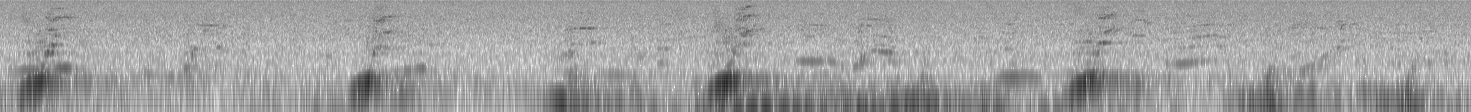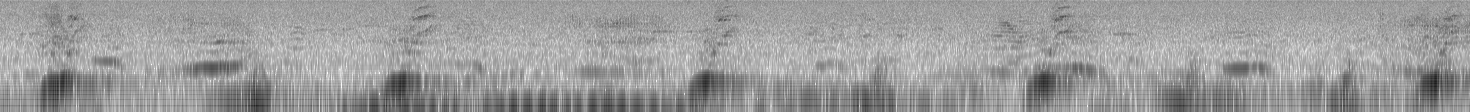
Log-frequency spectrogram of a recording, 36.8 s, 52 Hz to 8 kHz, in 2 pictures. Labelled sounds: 0.5	0.9	humpback whale, 0.96 to 3.8 kHz
2.4	2.8	humpback whale, 2.5 to 2.7 kHz
4.7	5.0	humpback whale, 0.83 to 1.0 kHz
7.1	7.5	humpback whale, 2.0 to 2.4 kHz
9.2	10.3	humpback whale, 1.6 to 4.0 kHz
10.8	11.2	humpback whale, 0.80 to 3.5 kHz
13.7	15.4	humpback whale, 1.4 to 4.2 kHz
18.9	19.5	humpback whale, 1.1 to 3.9 kHz
20.8	21.3	humpback whale, 1.1 to 3.0 kHz
23.5	23.9	humpback whale, 1.5 to 5.9 kHz
25.9	26.8	humpback whale, 1.3 to 2.8 kHz
27.4	27.6	humpback whale, 3.6 to 4.0 kHz
30.8	32.6	humpback whale, 0.80 to 4.1 kHz
33.7	34.0	humpback whale, 1.8 to 1.9 kHz
36.5	36.7	humpback whale, 3.5 to 4.1 kHz

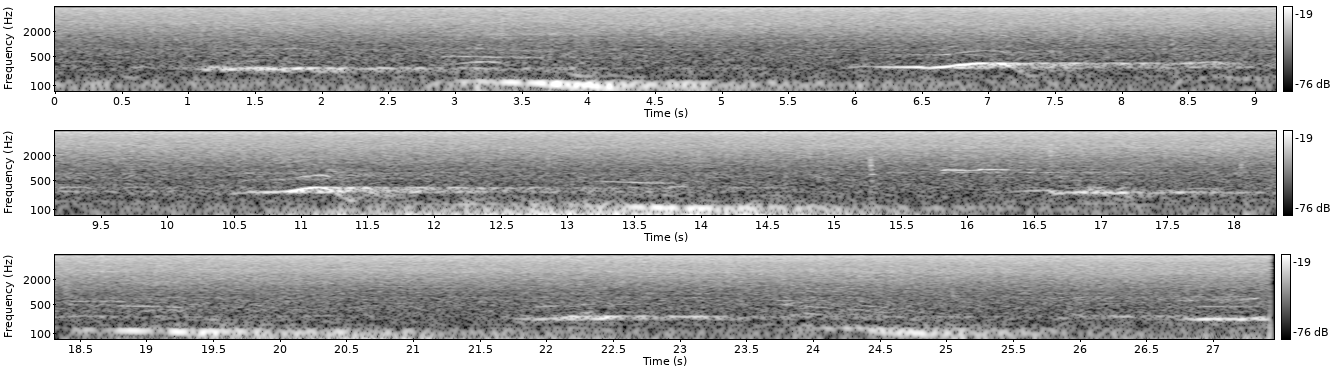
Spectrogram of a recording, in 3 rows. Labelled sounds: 15.8	16.4	humpback whale, 0.80 to 0.99 kHz

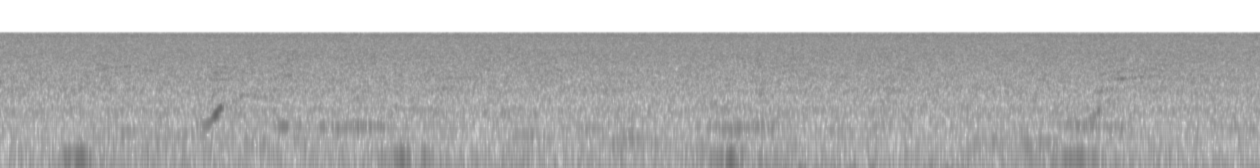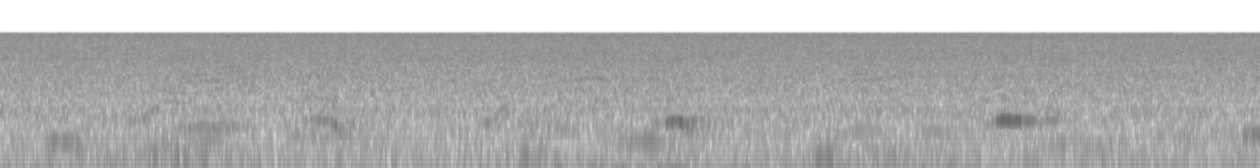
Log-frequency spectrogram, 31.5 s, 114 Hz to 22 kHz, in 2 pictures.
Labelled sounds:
1.3	1.7	humpback whale, 2.5 to 2.8 kHz
13.9	14.2	humpback whale, 1.8 to 2.0 kHz

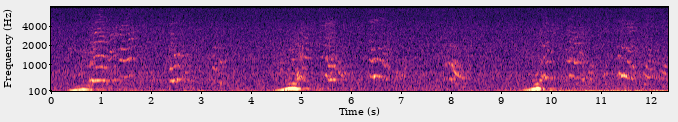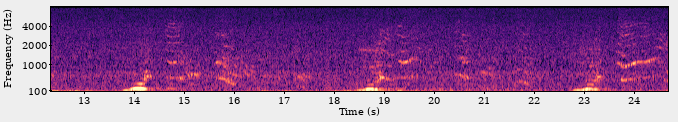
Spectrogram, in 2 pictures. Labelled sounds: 0.8	1.8	humpback whale, 0.83 to 3.4 kHz
2.4	2.6	humpback whale, 0.80 to 1.1 kHz
5.5	6.8	humpback whale, 0.80 to 1.4 kHz
7.9	8.2	humpback whale, 0.80 to 1.2 kHz
10.3	10.6	humpback whale, 1.0 to 1.3 kHz
14.6	15.0	humpback whale, 1.0 to 4.1 kHz
15.6	15.9	humpback whale, 2.8 to 3.2 kHz
18.5	19.7	humpback whale, 1.0 to 3.0 kHz
23.6	24.6	humpback whale, 0.86 to 4.5 kHz

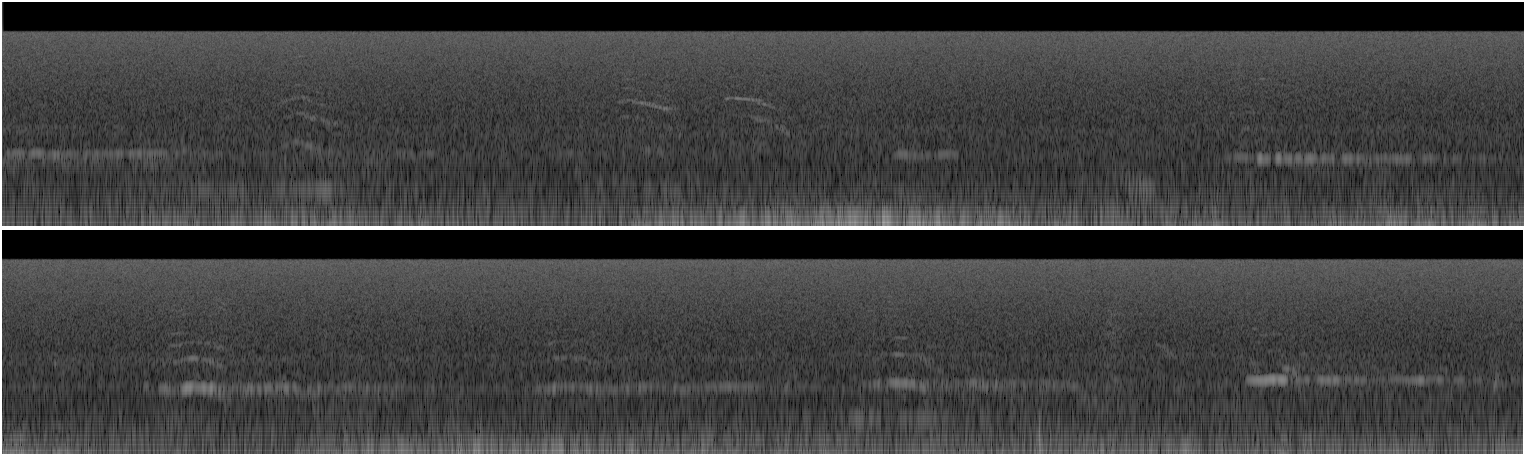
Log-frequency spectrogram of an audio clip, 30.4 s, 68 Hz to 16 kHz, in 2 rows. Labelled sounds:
2.7	3.1	humpback whale, 1.2 to 1.6 kHz
6.2	6.8	humpback whale, 1.1 to 1.5 kHz
7.2	7.7	humpback whale, 1.2 to 1.6 kHz
16.9	17.2	humpback whale, 0.93 to 1.1 kHz

